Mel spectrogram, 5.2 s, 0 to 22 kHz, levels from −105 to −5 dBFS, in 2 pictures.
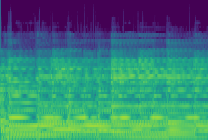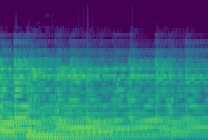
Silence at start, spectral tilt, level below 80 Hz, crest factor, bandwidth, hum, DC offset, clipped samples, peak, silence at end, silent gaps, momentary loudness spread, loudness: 0 s; -7 dB/octave; -46 dBFS; 14 dB; 8.4 kHz; none; under 0.1%; under 0.1%; -8 dBFS; 0 s; none; 11 LU; -23 LUFS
